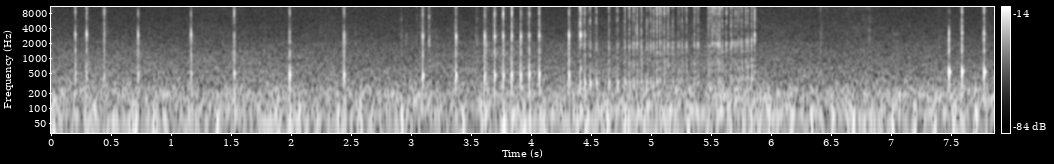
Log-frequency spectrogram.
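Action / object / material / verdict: flick / plastic comb / plastic / none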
